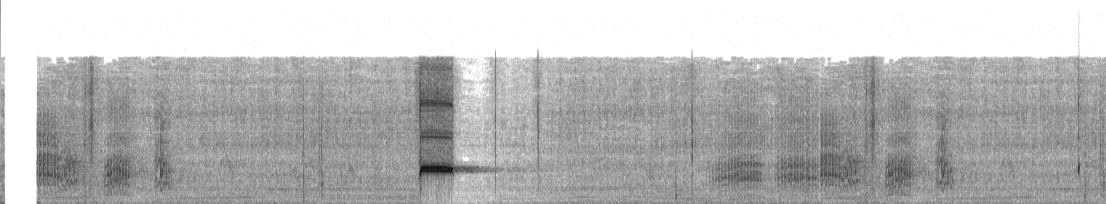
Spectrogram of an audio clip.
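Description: Referee's whistle blown once in a short, shrill blast about three seconds in, calling a foul. Birds chirp faintly.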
